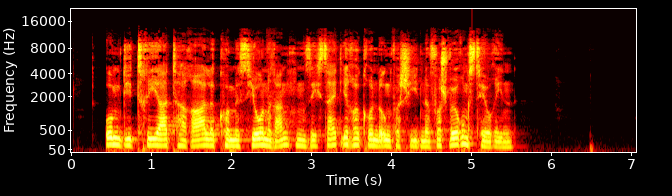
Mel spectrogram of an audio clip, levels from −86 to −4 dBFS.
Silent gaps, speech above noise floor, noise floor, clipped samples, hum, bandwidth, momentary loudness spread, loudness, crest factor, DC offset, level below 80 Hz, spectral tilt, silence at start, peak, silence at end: none; 57 dB; -74 dBFS; under 0.1%; none; 13 kHz; 7 LU; -17 LUFS; 18 dB; under 0.1%; -50 dBFS; -3.5 dB/octave; 0.45 s; 0 dBFS; 1.55 s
